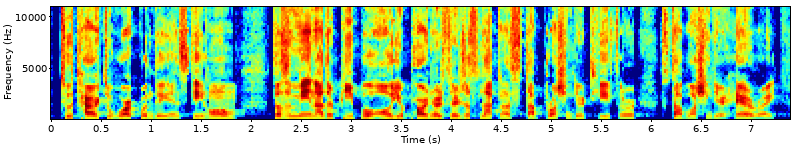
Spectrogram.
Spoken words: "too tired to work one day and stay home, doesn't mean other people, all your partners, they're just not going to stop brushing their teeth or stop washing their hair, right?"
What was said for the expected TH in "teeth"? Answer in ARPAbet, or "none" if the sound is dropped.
TH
